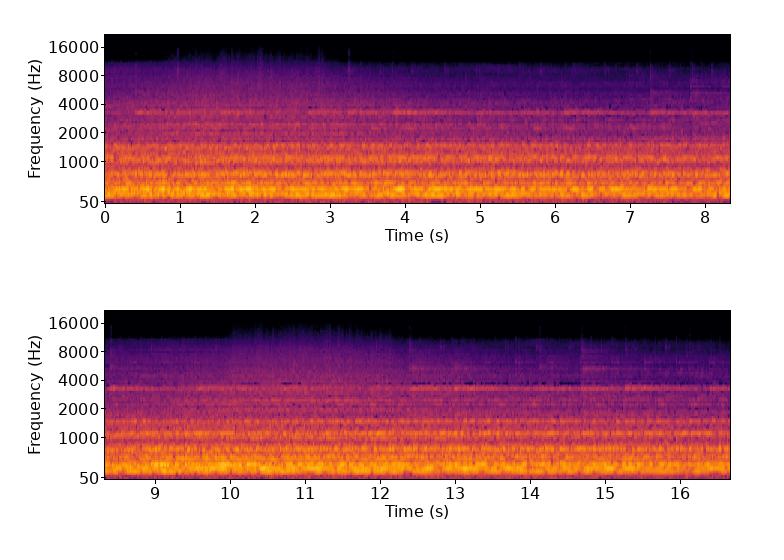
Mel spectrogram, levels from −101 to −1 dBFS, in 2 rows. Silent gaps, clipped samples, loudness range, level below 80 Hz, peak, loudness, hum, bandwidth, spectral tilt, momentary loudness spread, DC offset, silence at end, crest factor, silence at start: none; under 0.1%; 3 LU; -56 dBFS; -8 dBFS; -22 LUFS; none; 8.6 kHz; -7.5 dB/octave; 4 LU; under 0.1%; 0 s; 14 dB; 0 s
